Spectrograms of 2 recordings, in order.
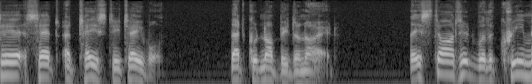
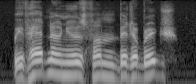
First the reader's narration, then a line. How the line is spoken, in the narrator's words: she asked anxiously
